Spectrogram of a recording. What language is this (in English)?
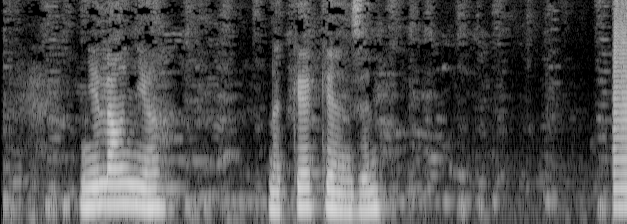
Bebele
